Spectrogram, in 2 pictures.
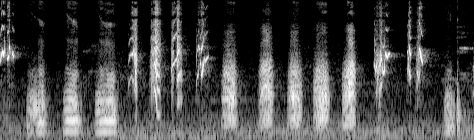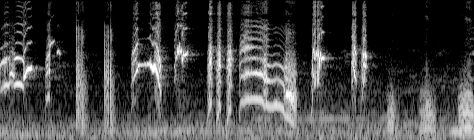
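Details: Full song of a male Asian pied starling, used to teach other starlings: steady rapid harsh chatter mixed with twisting, wavering whistles and descending slurred notes.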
